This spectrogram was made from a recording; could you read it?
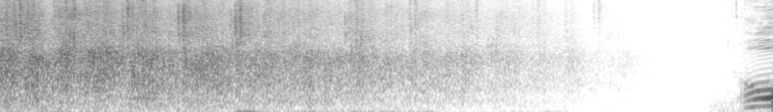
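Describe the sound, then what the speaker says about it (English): Conference audience applause, a full burst of clapping that tapers off over about three seconds into silence before a voice begins speaking. "Big applause to Madame Glenier."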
